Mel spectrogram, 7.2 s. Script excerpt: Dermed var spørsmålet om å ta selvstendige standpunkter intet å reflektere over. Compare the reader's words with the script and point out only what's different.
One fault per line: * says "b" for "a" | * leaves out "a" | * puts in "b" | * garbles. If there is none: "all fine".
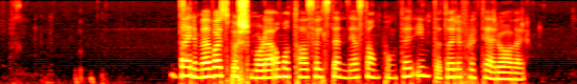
all fine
